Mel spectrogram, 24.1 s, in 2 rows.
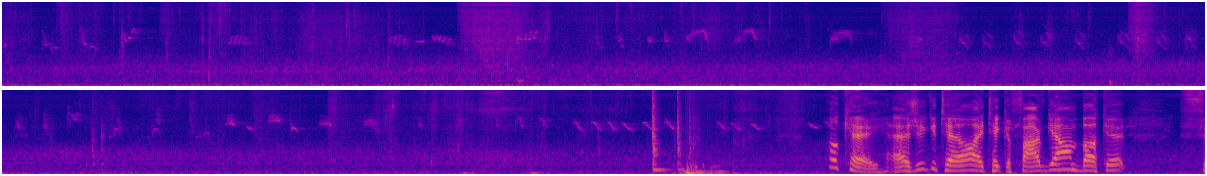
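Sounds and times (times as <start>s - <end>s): small birds chirping: 0.0s - 22.0s
steady low rumble: 18.8s - 20.2s.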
